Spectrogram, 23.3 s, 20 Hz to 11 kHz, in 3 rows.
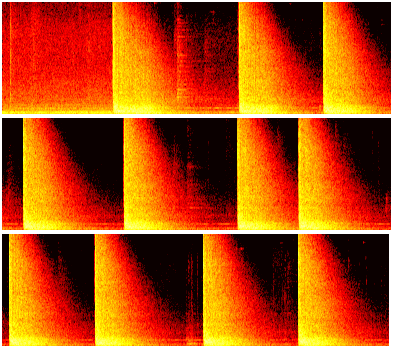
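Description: Daniel Defense DDM4V5 AR-15 rifle in .223 fired eleven times in slow, single shots about one and a half to two and a half seconds apart, each shot followed by a long echo off the walls of an indoor range.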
